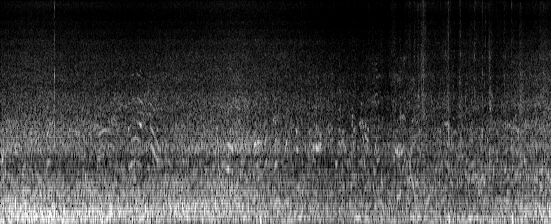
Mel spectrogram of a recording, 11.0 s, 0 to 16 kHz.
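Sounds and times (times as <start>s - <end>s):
small waves washing ashore: 0.0s - 11.0s
voices of many bathers: 0.0s - 11.0s
wind rumble on microphone: 0.0s - 11.0s.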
